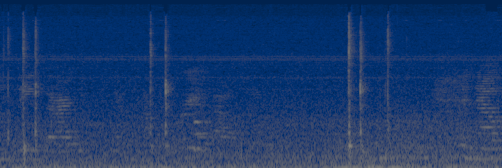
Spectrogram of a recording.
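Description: Typing on a computer keyboard comes through as faint, scattered clicks in short bursts over a quiet room hiss.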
